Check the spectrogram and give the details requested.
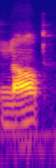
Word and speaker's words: Knaupe: it all right so my last name is pronounced nop it's like kieran knop and it's a shortened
